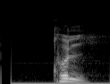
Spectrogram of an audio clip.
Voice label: uspanteko cuello

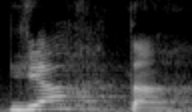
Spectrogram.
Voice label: "pueblo", Quechua Chanka

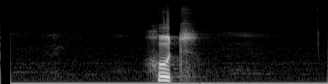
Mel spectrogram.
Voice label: "gusano", Kaqchikel

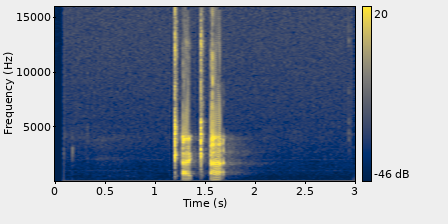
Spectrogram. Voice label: "nuevo", Kaqchikel

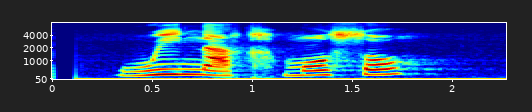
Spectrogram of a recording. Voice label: "ladino", qanjobal

